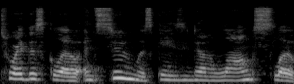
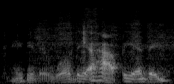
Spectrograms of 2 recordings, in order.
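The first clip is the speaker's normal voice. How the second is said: hopeful aside; 10 semitones lower, 11 dB quieter, faster than usual. Acted.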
